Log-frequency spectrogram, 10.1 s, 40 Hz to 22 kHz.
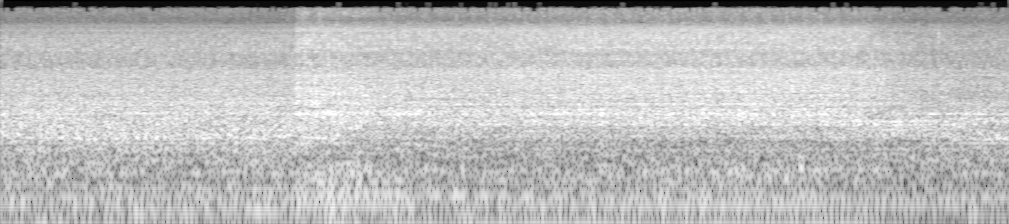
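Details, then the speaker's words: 2011 Ford Escape with over 200k miles, A/C recharged after replacing leaking Schrader valve cores, engine running: steady blower hum, and the compressor cuts in quietly without grinding, rattle or whine; normal A/C compressor operation. "AC compressor sounds nice and quiet, no noise coming out of it."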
